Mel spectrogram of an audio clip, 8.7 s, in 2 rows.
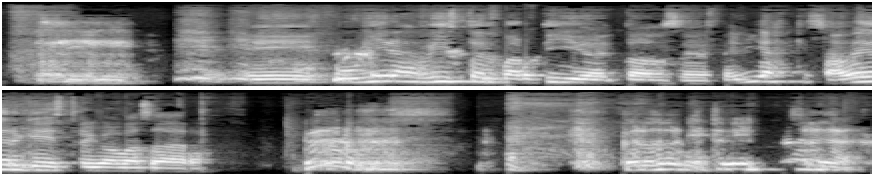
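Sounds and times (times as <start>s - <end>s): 
person sneezing: 0.0s - 1.4s, 5.9s - 7.6s
speech: 0.2s - 8.6s.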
